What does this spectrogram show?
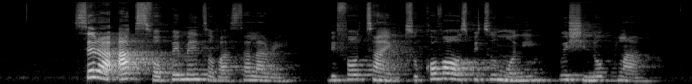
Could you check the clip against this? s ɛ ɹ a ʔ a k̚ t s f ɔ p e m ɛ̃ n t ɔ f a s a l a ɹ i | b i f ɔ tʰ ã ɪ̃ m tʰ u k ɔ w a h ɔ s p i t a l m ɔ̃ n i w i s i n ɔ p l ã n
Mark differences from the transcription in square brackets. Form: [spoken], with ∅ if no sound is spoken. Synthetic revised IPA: s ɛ ɹ a ʔ a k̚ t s f ɔ p e m ɛ̃ n t ɔ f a s a l a ɹ i | b i f ɔ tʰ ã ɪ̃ m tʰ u k ɔ [v] a h ɔ s p i t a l m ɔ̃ n i w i [ʃ] i n [o] p l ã n

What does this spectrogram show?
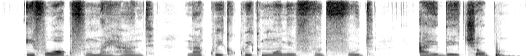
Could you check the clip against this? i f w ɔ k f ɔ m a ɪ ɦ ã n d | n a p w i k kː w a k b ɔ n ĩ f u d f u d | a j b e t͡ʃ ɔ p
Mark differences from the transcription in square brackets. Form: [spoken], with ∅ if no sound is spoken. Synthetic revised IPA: i f w ɔ k f [u] m a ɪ ɦ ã n d | n a [k] w i k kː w [i] k [m] ɔ n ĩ f u d f u d | a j [d] e t͡ʃ ɔ p

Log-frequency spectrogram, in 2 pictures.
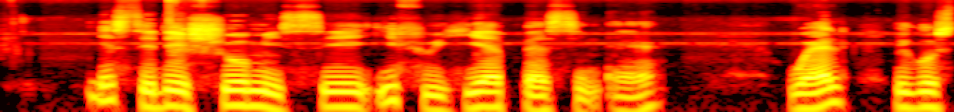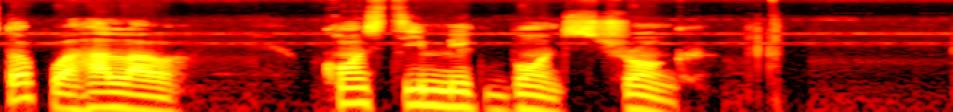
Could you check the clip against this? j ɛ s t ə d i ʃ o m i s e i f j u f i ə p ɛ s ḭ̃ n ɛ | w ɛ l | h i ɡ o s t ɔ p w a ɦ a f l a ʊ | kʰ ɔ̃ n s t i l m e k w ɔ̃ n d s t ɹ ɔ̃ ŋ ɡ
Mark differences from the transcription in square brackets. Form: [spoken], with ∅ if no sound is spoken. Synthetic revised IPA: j ɛ s t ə d [e] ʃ o m i s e i f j u [h] i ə p ɛ s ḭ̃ n ɛ | w ɛ l | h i ɡ o s t ɔ p w a ɦ a [∅] l a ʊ | kʰ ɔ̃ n s t i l m e k [b] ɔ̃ n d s t ɹ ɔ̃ ŋ ɡ

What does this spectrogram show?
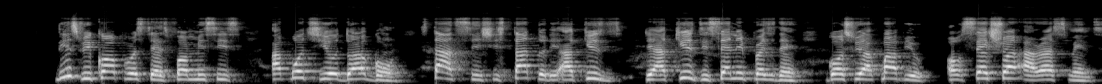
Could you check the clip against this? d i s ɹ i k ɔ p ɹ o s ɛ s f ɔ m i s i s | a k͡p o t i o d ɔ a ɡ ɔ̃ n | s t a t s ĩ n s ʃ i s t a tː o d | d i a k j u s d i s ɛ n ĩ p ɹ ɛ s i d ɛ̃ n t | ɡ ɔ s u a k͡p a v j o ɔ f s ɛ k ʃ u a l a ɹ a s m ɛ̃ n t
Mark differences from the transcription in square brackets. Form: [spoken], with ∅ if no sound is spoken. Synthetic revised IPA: d i s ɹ i k ɔ p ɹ o s ɛ s f ɔ m i s i s | a k͡p o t i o d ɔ a ɡ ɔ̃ n | s t a t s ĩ n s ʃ i s t a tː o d | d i a k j u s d i s ɛ n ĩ p ɹ ɛ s i d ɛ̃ n t | ɡ ɔ s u a k͡p a [b] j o ɔ f s ɛ k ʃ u a l a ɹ a s m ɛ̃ n t

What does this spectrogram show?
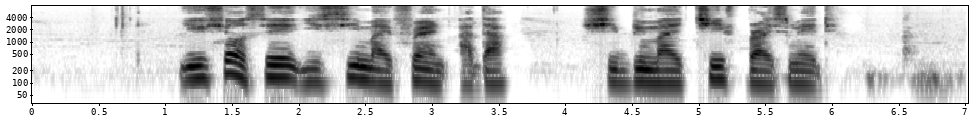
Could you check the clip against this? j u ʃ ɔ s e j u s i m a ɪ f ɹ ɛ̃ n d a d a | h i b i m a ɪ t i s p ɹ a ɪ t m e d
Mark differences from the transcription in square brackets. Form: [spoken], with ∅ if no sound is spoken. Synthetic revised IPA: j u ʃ ɔ s e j u s i m a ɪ f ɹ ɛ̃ n d a d a | [ʃ] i b i m a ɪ [t͡ʃ] i [f] p ɹ a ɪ [s] m e d

